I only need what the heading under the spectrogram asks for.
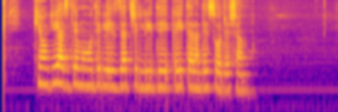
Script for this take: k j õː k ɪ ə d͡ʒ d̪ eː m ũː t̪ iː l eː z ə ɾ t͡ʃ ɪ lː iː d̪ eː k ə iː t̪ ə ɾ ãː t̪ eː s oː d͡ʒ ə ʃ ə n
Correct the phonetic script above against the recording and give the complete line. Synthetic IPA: k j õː k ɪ ə d͡ʒ d̪ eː m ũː d̪ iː l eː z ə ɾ t͡ʃ ɪ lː iː d̪ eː k ə iː t̪ ə ɾ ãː d̪ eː s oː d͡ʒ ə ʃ ə n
